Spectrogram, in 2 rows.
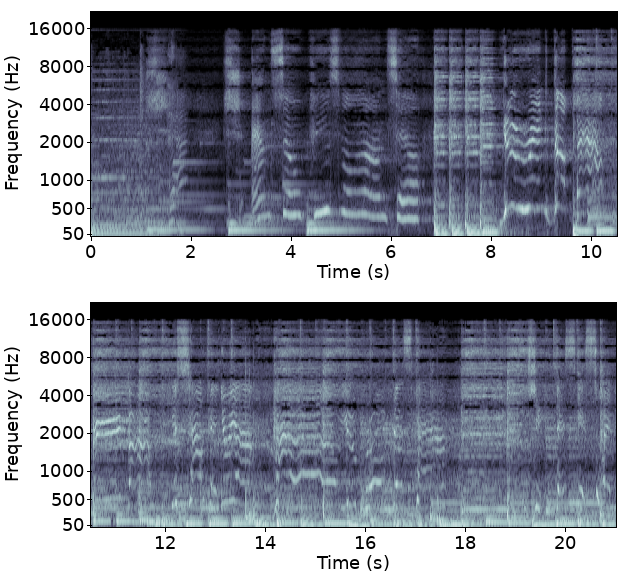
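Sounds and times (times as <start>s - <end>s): girl singing pop song: 1.2s - 6.9s, 8.2s - 17.8s, 19.1s - 21.0s
upbeat backing track: 6.9s - 8.4s, 9.6s - 21.0s.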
